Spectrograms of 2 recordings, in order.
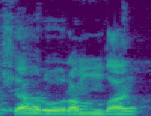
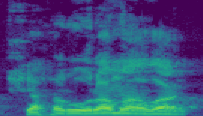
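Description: First: There is no vowel right after the m. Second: There is a short a vowel after the m. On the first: The speaker calls it wrong. "It's not Shahru Ramadan" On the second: The speaker calls it right. "as it is mentioned in the Quran. Shahru Ramadan"

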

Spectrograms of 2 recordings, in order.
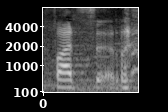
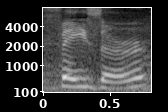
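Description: First: The middle consonant is a sharp ts sound. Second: The middle consonant is a soft z sound. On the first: The speaker calls it right. "it's pronounced" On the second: The speaker calls it wrong. "what I used to call phaser"

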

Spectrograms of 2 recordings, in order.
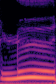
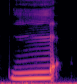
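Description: First: The word is said with its full vowel. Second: Only the consonant l is said, no vowel. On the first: The speaker calls it wrong. "le ではなく" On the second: The speaker calls it right. "l だけ読みます"

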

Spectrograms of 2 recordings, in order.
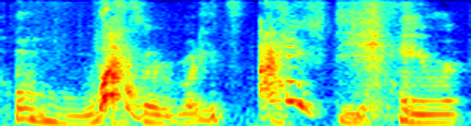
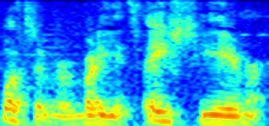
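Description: First: It is said with much more energy and punch. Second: It is said in a calm, low-energy way.

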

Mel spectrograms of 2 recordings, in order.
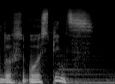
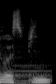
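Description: First: The name ends with a final S sound. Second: The name ends without a final S sound.

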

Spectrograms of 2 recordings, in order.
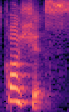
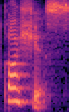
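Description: The two takes are said the same way.

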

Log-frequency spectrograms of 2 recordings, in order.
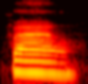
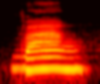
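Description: First: The word is said with its tone. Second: The word is said level, without a tone. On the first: "With the tone" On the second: "without the tone"

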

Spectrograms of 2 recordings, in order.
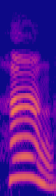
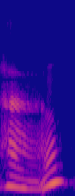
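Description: First: The syllable is said with a falling tone. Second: The syllable is said with a rising tone. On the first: "เติมโทก็เสียงโท" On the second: "ไม่มีรูปเลยเป็นเสียงจัตวา"

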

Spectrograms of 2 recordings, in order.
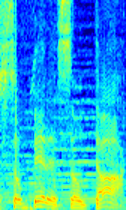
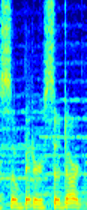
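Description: First: It is said in a put-on character voice. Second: It is said in the speaker's normal voice.

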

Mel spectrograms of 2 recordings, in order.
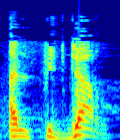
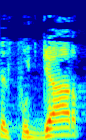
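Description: First: The vowel after the f is i. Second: The vowel after the f is a. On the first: The speaker calls it right. "بكسر الفاء" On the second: The speaker calls it wrong. "وليس الفجار. وهذا من الخطأ"

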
